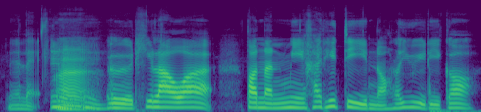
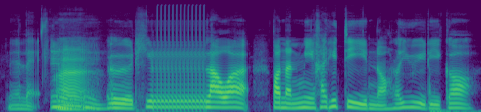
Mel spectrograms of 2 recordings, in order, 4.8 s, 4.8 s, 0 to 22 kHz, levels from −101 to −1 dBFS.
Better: first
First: none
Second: audio freezing; at 1.5 s for 0.5 s

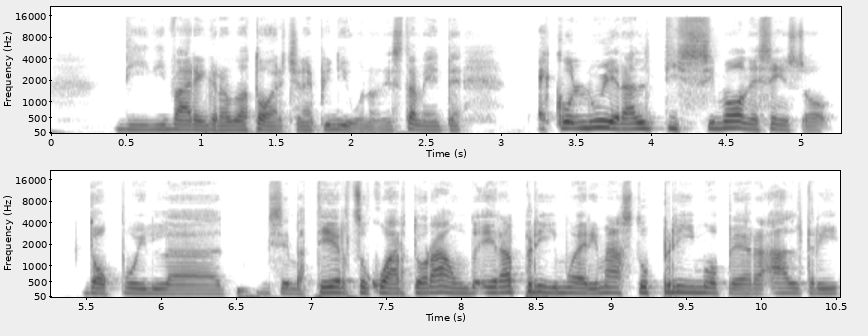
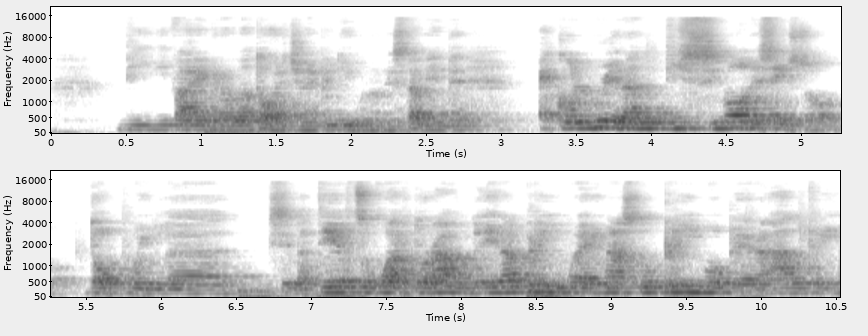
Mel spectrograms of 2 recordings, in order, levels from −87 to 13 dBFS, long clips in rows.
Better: first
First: none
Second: off-mic speech; far // room echo; noticeable; dies away in 0.5 s

